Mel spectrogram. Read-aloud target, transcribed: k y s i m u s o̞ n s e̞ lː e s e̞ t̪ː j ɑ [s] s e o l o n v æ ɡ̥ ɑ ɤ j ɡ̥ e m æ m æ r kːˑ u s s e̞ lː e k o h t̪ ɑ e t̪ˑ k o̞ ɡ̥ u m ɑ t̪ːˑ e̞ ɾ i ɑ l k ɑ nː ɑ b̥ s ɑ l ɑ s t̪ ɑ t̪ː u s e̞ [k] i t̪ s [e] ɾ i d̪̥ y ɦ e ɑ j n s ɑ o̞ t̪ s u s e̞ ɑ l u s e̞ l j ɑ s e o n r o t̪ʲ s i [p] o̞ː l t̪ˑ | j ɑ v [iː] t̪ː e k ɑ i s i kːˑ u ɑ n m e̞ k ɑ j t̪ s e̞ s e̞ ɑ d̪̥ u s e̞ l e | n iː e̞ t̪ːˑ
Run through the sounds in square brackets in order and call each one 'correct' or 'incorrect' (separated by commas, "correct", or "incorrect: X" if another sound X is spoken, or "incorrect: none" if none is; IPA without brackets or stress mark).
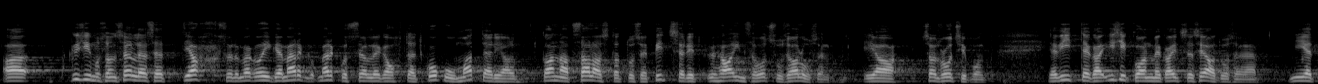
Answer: incorrect: h, incorrect: p, correct, correct, correct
